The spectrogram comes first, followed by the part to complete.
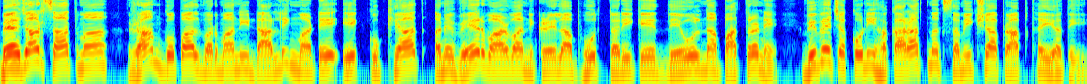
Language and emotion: Gujarati, neutral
